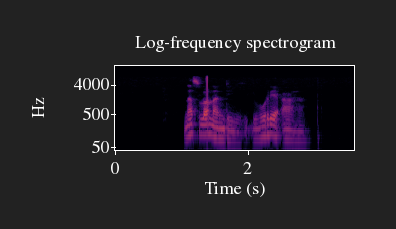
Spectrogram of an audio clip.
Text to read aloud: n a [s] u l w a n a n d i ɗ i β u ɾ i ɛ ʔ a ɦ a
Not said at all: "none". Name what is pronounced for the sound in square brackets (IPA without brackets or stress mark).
s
